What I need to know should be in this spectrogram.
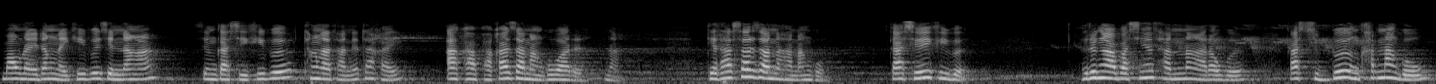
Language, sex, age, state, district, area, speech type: Bodo, female, 45-60, Assam, Baksa, rural, spontaneous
